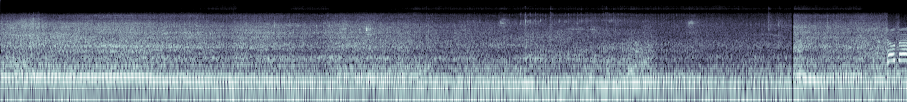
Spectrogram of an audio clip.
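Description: A Honda Super Cub motorcycle rides along a road toward Southwoods, its small engine buzzing steadily with wind rumble throughout, loud and close, with a brief shift near the end.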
